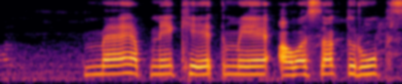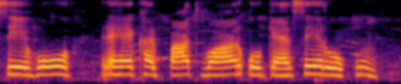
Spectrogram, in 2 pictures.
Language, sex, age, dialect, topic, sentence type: Hindi, female, 25-30, Marwari Dhudhari, agriculture, question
